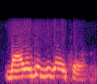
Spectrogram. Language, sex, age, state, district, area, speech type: Bengali, male, 18-30, West Bengal, Cooch Behar, urban, conversation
